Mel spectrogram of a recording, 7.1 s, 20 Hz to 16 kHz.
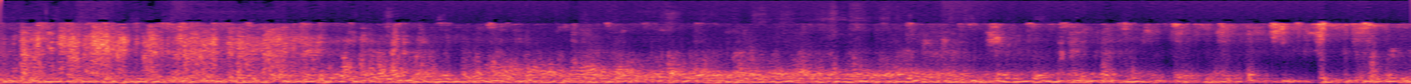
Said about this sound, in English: Topside, the only hope was that the explosions would somehow subside. Until they did, no firefighting team could possibly survive on deck. In all, during the fire's first 5 minutes, 9 major explosions would take place on the plane.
